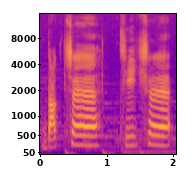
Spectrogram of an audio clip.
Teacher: at the end of the word r is not pronounced like doctor teacher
